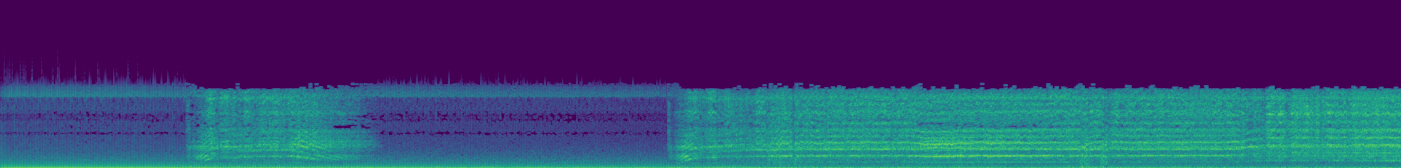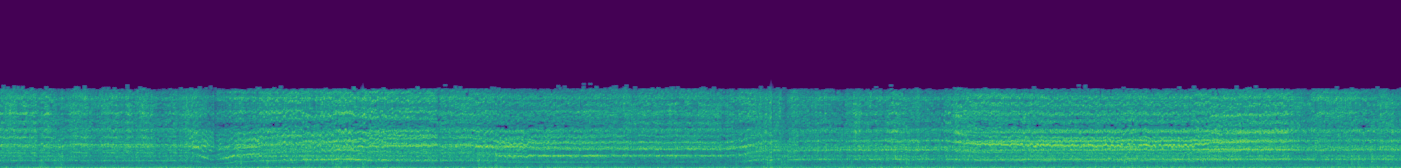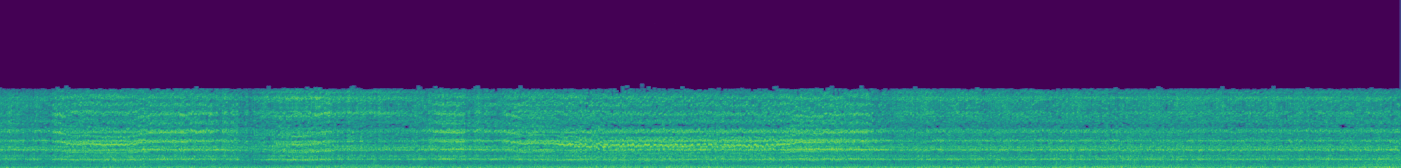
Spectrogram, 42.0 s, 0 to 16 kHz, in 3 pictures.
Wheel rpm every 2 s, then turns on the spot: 0, 70, 0, 60, 160, 160, 180, 190, 170, 190, 170, 220, 220, 230, 230, 230, 230, 210, 230, 230, 230.
none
